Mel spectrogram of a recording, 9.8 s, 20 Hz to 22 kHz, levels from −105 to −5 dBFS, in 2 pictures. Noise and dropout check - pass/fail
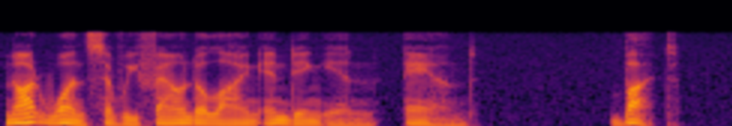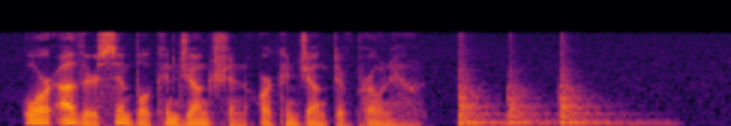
fail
